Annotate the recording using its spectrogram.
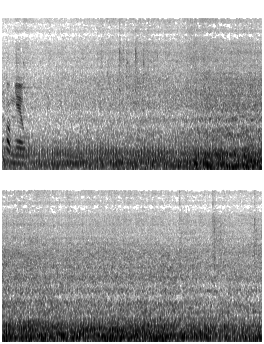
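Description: Water splashes and sloshes around wheels moving through a flooded street.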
